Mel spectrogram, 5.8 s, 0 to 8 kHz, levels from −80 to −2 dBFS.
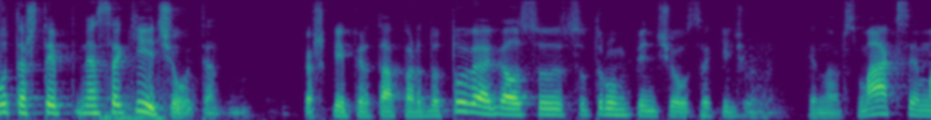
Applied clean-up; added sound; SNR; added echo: neural mask model DeepFilterNet 3.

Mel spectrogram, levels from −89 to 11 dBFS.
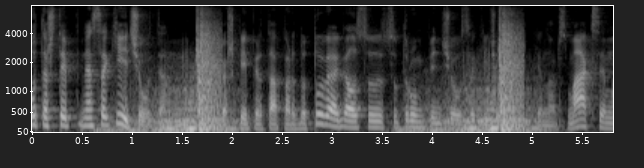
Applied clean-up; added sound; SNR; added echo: none; Sliding door; -1 dB; none.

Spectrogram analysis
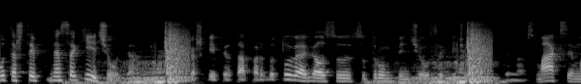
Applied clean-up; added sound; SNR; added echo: classical method Wiener filter.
